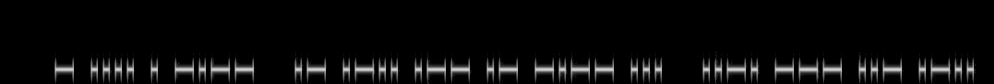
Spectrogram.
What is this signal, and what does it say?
Morse code, heard as a keyed tone, about 20 wpm, 700 Hz. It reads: THEY ALWAYS FOUL
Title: All-Age Appropriate Jokes - 20wpm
